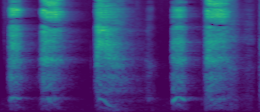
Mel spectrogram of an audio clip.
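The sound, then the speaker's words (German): Loud, rushing breaths through a wide-open mouth: a deep-breathing technique drawing air deep into the belly and chest and letting it out, close to crying or sighing. Several heavy breath bursts follow in a steady rhythm with short gaps between. “Du atmest so ganz tief ein in den Bauch und in den Brustkorb und lässt die Luft dann wieder so raus. Das hört sich ungefähr so an.”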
